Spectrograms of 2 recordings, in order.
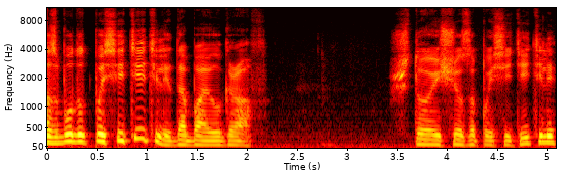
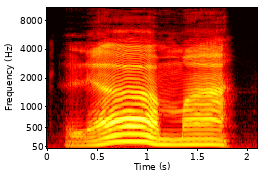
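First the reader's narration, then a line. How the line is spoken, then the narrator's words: Menacing drawl. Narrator (Russian): угрожающе протянул Бизон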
